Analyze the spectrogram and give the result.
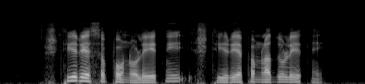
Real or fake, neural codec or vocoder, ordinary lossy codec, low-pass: real; none; none; 7.2 kHz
